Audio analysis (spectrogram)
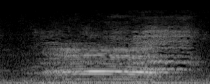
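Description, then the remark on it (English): Sheep bleat in a barn on a sheep farm that supplies milk for Roquefort cheese, as they get ready to be milked at 5 p.m., one long wavering cry standing out over a steady chorus of other animals and faint background noise, fairly loud throughout. “the sheep on the Seguin farm are getting ready to get milked”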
